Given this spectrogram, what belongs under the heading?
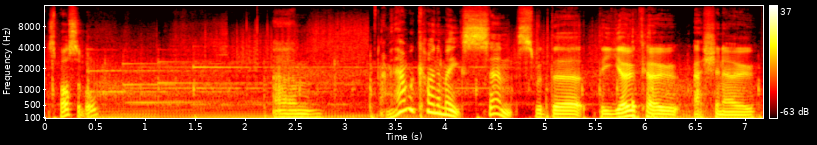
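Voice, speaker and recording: A man's voice: mid-range voice, big pitch swings, unhurried, pauses often. A man hosting a let's play, thinking aloud hesitantly as he plays. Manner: musing, hesitant, with fillers and restarts. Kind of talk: thinking aloud while playing a game. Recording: game music playing behind.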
